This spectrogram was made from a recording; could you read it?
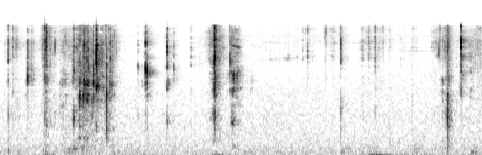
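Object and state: Dry bar soap being shaved.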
